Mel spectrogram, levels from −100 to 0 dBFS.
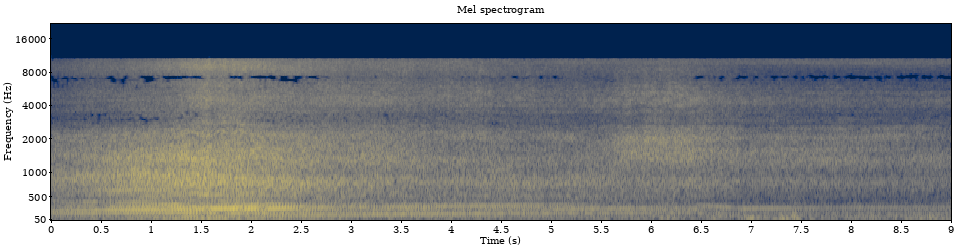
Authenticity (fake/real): real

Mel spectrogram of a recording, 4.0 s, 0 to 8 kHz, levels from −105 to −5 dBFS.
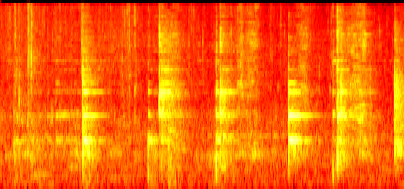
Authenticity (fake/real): real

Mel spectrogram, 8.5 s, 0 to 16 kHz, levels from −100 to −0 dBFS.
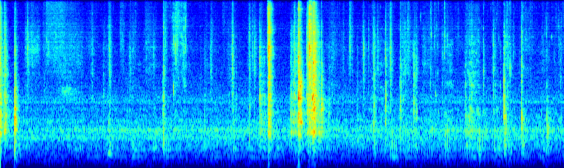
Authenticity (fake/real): fake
